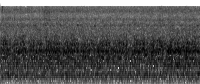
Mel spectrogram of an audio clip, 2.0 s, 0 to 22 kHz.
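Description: Ford F-250 diesel engine idling: a steady run with a fast, even low pulse.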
